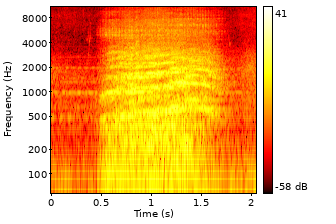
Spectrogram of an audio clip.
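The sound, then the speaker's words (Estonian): A single drawn-out mammoth trumpeting call, loud, rising out of low rumble and holding for over a second with a rich, wavering, plaintive tone before fading. No one speaks. “mammut pasundas taas kuid teistsugusel toonil kui enne. hoolimata heli jubedusest võis selles kuulda teatud kaeblikku nooti.”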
